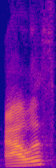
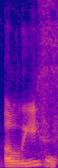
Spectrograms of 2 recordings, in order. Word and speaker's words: Alice: uh which is that my name is alice but people often mispronounce it as elise and there's also an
